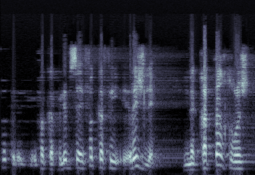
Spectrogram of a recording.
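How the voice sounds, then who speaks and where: Male Libyan preacher, conversational lesson delivery, rapid-fire with a raspy edge. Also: a little high, expressive, soft background music. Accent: Libyan Arabic. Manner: conversational preaching with rhetorical questions. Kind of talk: religious lesson. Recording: dull lo-fi recording.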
